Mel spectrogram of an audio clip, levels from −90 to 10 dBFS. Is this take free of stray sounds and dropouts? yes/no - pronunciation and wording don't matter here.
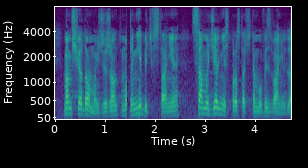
no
